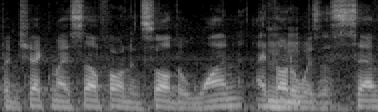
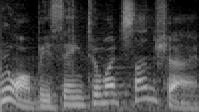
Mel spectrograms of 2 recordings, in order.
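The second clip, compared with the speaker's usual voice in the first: happy, upbeat, cheerful sing-song delivery; 4 semitones higher than usual. Showing that it's all in the delivery, said happily. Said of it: "if you say it happily".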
